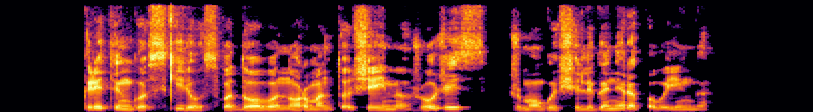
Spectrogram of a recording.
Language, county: Lithuanian, Klaipėda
